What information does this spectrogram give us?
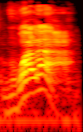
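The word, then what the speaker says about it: voilà: Or I guess the proper way to say it is voila.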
